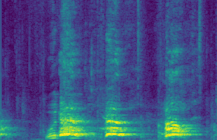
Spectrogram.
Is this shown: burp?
no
